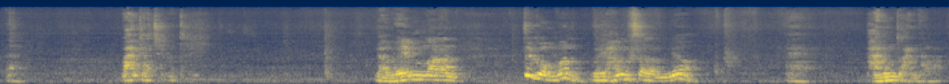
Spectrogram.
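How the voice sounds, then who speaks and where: A male pastor delivers a sermon with a lively, swooping voice that rises and falls a lot. He tells his stories with energy and acts out the people in them. The sound rings through a big echoey church, heard from a little away from the mic. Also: medium pitch, moderate pace, long pauses, recorded from a distance, a little hiss or hum. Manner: animated, acts out quoted voices. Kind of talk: sermon with humorous storytelling. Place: church sanctuary.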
